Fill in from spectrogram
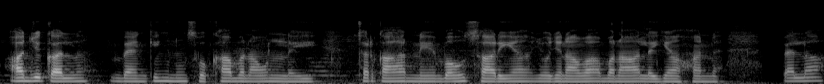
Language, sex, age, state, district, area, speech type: Punjabi, male, 18-30, Punjab, Firozpur, urban, spontaneous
